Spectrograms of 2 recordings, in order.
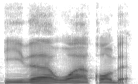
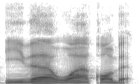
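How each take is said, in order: First: The wa sound is thin and light. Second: The same.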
